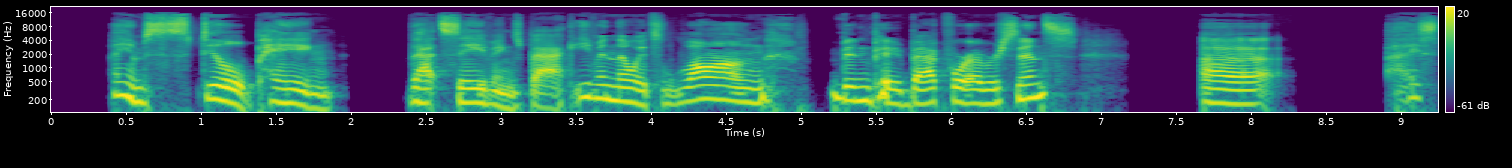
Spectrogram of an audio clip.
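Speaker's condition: No condition

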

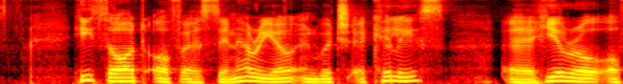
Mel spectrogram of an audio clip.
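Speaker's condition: No condition

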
